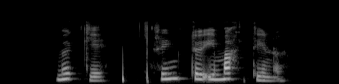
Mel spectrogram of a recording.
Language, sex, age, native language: Icelandic, female, 50-59, Icelandic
